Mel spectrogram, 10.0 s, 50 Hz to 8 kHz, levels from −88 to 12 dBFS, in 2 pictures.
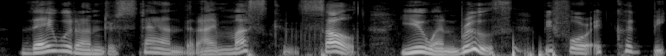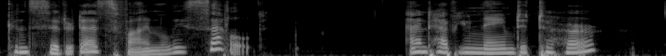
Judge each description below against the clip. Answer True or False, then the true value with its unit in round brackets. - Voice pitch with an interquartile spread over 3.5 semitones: True (5.2 semitones)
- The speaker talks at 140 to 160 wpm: True (150 wpm)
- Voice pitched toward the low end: False (185 Hz)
